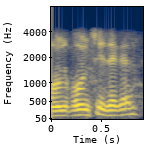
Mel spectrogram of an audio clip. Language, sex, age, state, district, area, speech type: Urdu, male, 30-45, Delhi, Central Delhi, urban, conversation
